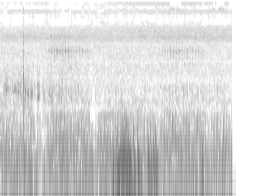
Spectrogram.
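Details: A British Shorthair kitten makes a soft, low rumbling drone; unclear whether it is snoring or purring.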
